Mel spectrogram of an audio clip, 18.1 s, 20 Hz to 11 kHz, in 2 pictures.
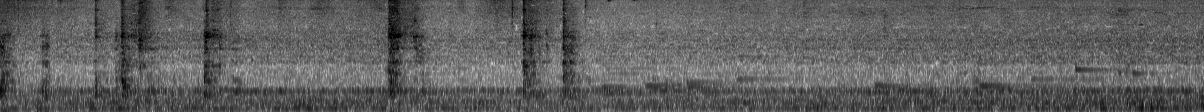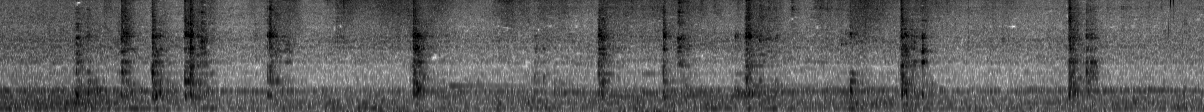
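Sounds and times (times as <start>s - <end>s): metal spatula scraping a wok: 0.0s - 2.0s, 2.8s - 4.4s, 9.6s - 17.4s
food sizzling: 0.0s - 5.1s, 9.3s - 18.0s.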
